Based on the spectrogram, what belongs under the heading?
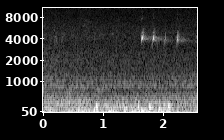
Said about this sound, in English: The recording, I hear some crossbills flying over now.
